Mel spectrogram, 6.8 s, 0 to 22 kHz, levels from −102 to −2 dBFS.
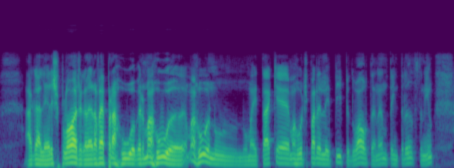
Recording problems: high frequencies cut off; noticeable; nothing above 5.5 kHz

